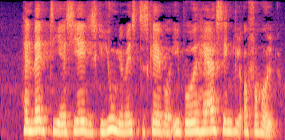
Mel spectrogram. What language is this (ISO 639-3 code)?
dan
